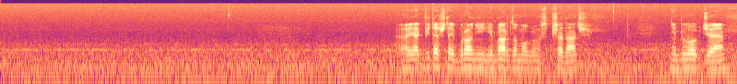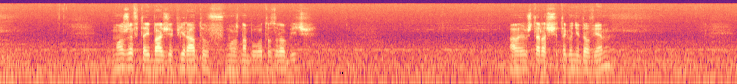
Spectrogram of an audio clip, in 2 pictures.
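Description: A low spaceship engine hums steadily.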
